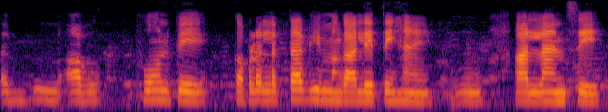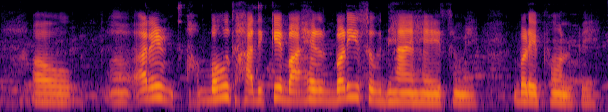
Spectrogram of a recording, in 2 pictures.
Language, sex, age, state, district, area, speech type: Hindi, female, 60+, Uttar Pradesh, Lucknow, rural, spontaneous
